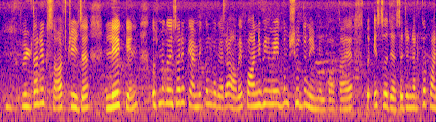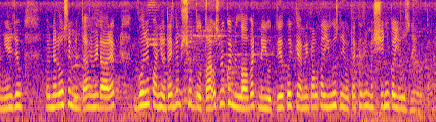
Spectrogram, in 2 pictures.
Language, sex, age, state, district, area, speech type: Urdu, female, 18-30, Uttar Pradesh, Gautam Buddha Nagar, urban, spontaneous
